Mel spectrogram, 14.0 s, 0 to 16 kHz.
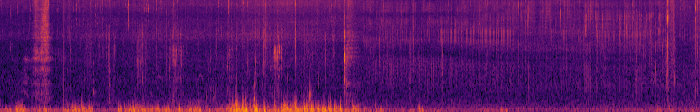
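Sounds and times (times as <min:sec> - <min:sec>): campfire crackling: 0:00.0 - 0:14.0.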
